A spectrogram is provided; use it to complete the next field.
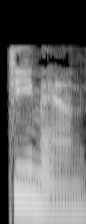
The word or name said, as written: T-man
